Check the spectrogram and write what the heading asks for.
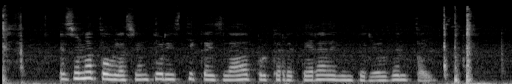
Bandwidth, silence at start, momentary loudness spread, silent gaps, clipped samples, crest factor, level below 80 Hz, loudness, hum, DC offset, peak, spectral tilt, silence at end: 16.5 kHz; 0 s; 10 LU; none; under 0.1%; 20 dB; -44 dBFS; -22 LUFS; none; under 0.1%; -2 dBFS; -6 dB/octave; 0 s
